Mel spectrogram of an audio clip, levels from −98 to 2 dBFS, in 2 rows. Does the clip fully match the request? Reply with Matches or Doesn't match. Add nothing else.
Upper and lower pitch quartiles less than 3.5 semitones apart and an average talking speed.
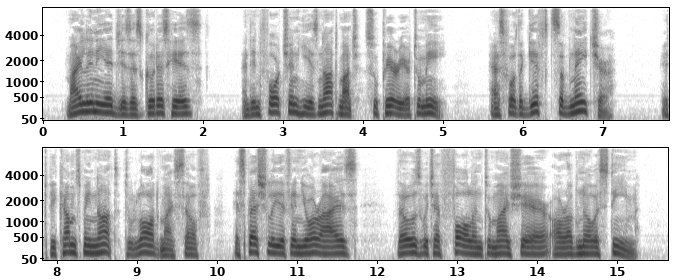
Matches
